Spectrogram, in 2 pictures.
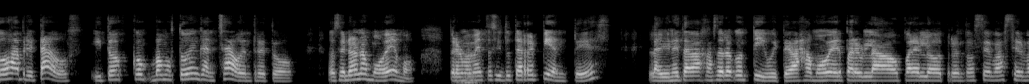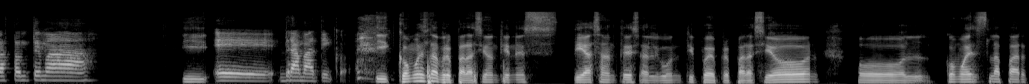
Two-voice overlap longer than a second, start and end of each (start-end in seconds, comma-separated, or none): none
